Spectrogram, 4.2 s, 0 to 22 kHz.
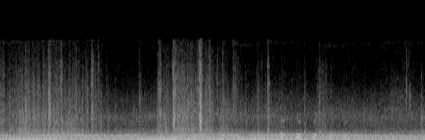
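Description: A tuned Stage 2, 400 bhp Hyundai i30 N with a DCT gearbox revs strongly, its pitch climbing, dipping briefly, then rising again in a loud, sustained roar heard up close.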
